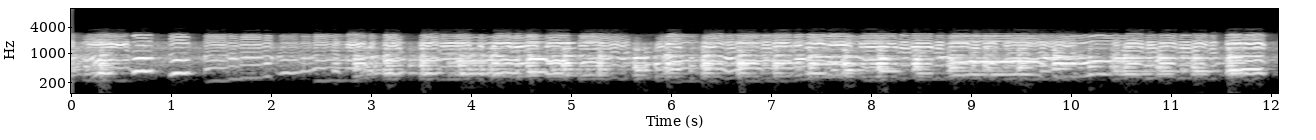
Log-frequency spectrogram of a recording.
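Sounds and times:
banjo: 0.0s - 12.0s
kazoos buzzing a melody: 0.0s - 12.0s.

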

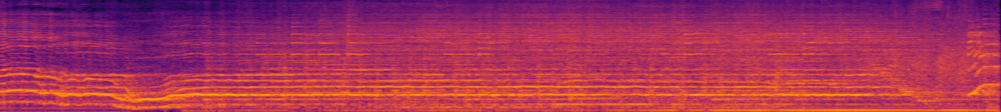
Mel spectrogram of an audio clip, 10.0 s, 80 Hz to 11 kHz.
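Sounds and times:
live rock band playing: 1.8s - 10.0s.

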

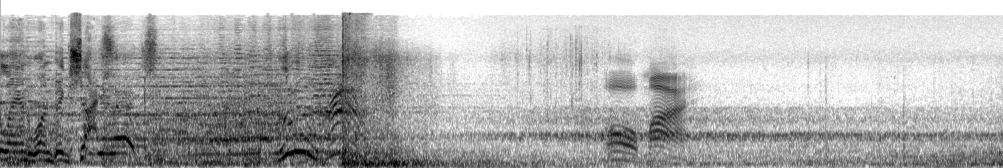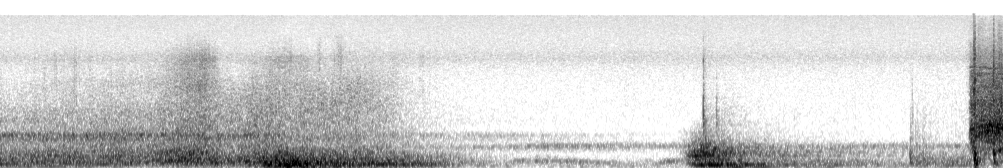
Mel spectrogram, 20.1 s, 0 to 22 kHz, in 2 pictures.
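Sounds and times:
low rumbling swell: 4.3s - 19.7s.

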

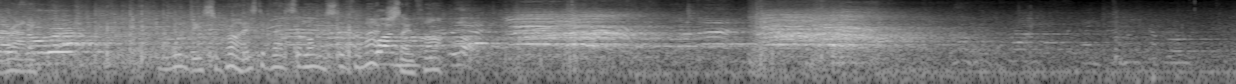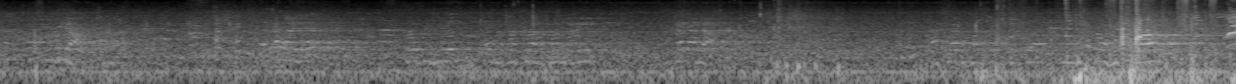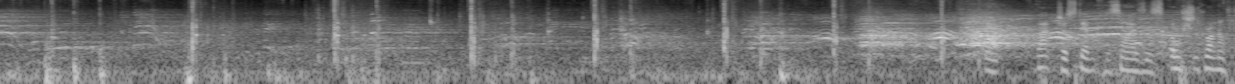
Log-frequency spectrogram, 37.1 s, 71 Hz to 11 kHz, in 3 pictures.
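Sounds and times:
shuttlecock struck by racket: 29.4s - 30.0s.

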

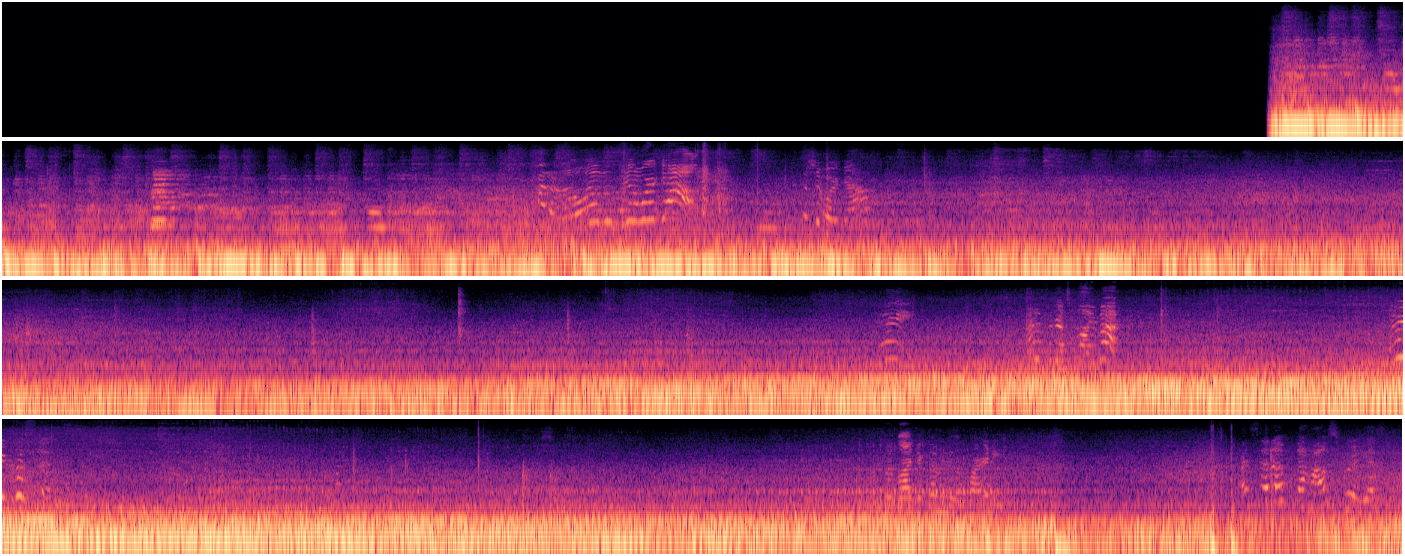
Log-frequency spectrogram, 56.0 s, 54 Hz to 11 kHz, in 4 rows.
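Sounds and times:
road traffic rumble: 12.7s - 56.0s.

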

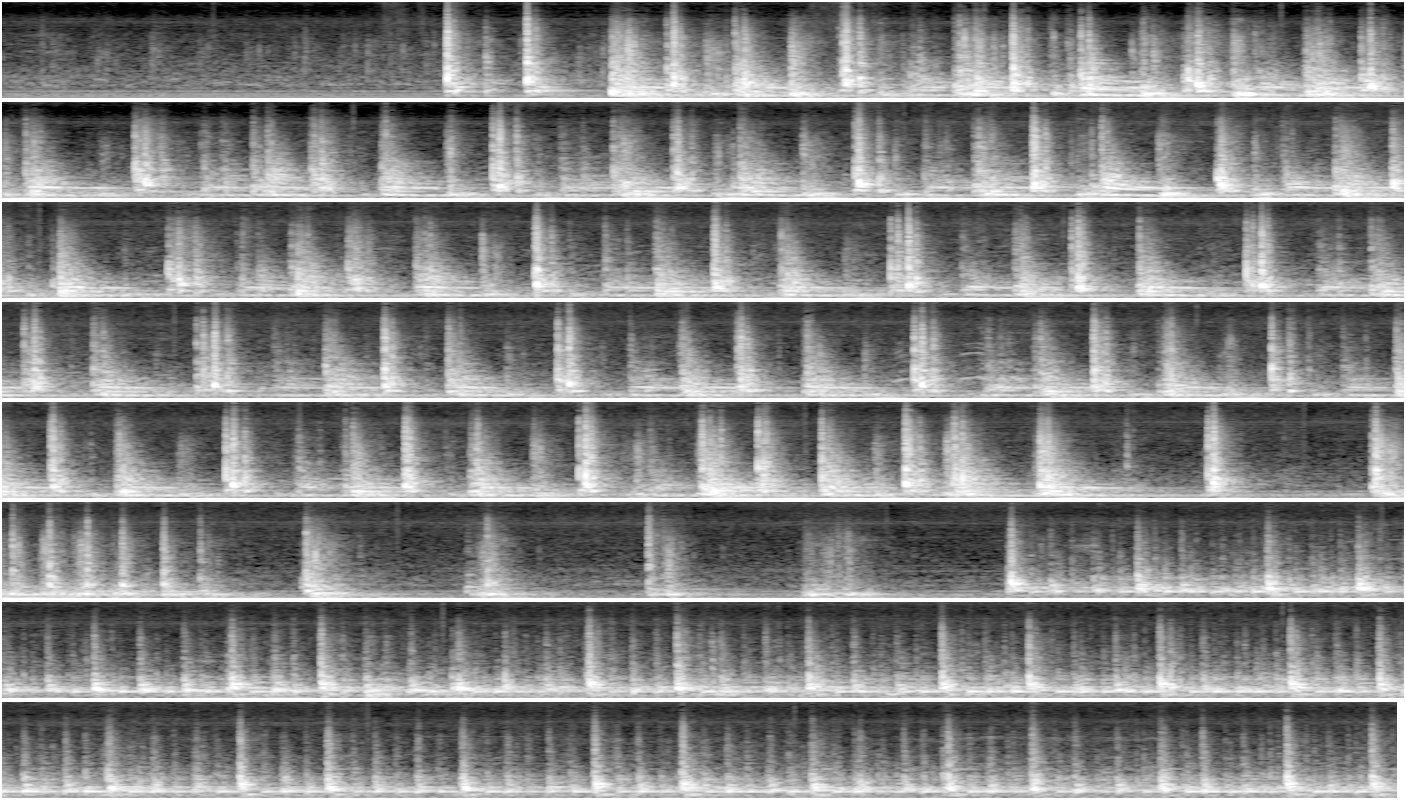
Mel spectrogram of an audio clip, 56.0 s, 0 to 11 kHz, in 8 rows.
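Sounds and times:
barrel drums beaten fast: 2.2s - 56.0s.

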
